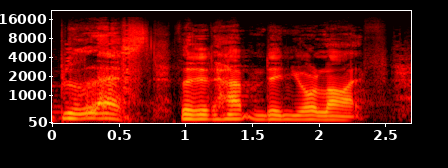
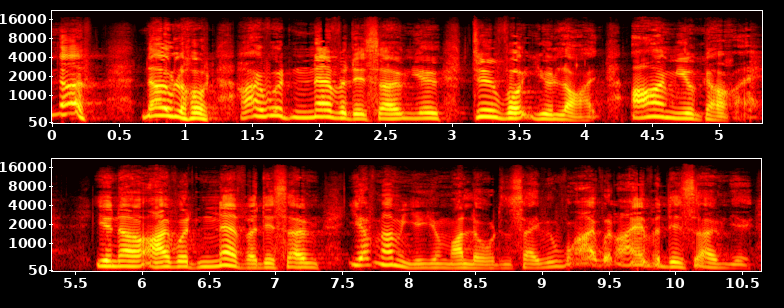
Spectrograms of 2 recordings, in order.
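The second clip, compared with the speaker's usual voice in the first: Peter protesting; 3 semitones higher, 12 dB louder than usual. Acted. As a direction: lightly voice Peter insisting he is loyal.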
